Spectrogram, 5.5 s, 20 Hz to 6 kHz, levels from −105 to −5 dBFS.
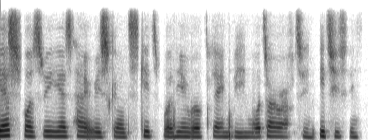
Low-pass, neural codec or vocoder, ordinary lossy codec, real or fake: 5.4 kHz; codec, 16 kHz, 0.8 kbps, ZipCodec; none; fake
